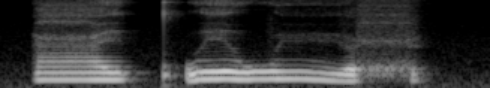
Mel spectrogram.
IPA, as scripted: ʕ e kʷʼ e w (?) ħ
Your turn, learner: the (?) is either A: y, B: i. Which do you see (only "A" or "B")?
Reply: A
